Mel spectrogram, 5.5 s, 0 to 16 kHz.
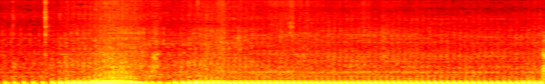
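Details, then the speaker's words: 2022 Honda Future 125 LED scooter, about 1,000 km, after clutch spring and clutch plate replacement for slipping clutch; quick even tick about three a second over low idle putter, said to be characteristic of this model; engine ticking noise. "Rồi nó có cái tiếng tục là cái tiếng đó là đặc trưng của xe này"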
